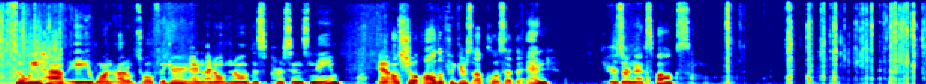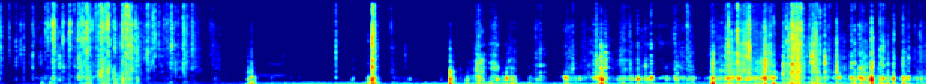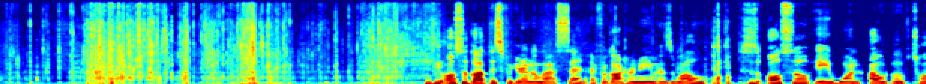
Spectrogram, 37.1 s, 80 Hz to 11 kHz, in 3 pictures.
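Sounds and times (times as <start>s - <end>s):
foil bag crinkling: 0.0s - 1.0s, 9.8s - 15.3s, 19.0s - 30.6s.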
